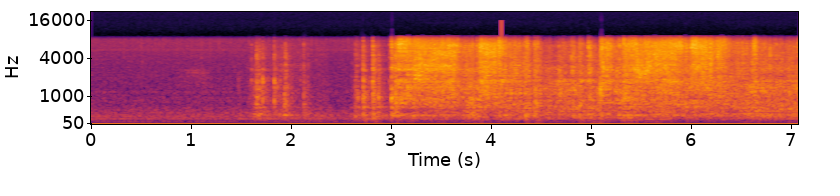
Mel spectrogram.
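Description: Technofix Coney Island tin toy roller coaster running: a few clicks about one and a half seconds in, then from about three seconds a loud, steady metallic clatter of the mechanism and the small cars on the tin track.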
